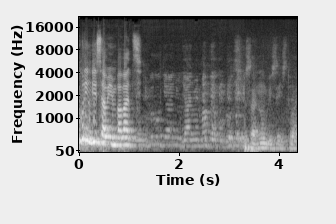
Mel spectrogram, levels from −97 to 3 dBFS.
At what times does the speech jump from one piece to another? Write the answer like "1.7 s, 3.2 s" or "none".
3.3 s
